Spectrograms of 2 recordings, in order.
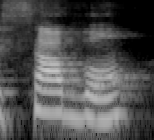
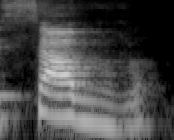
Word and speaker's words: savent: So you can't say savant. You have to say sav and you stop at the V because ENT silent.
